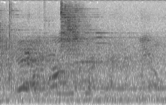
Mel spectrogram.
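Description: Longsword blades clashing, metal on metal: a sharp clash right at the start and another about three-quarters of a second in, each leaving a brief high ringing, with voices calling out between them.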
